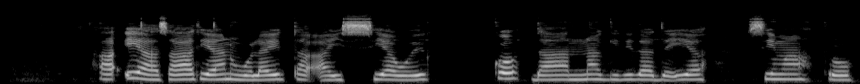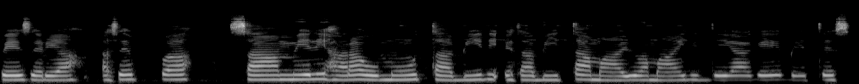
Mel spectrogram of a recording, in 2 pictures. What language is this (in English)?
Wolaytta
